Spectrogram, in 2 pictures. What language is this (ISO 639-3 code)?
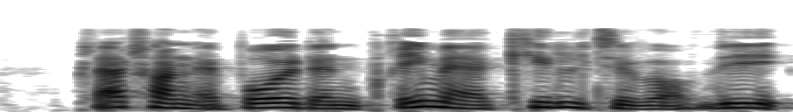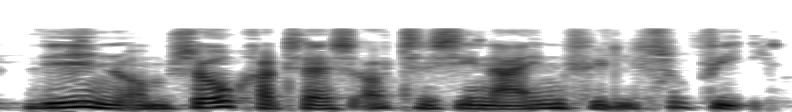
dan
